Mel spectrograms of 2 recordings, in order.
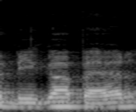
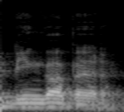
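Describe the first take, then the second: First: ਬੀਗਾ ਪੈਰ with a pure, un-nasalized "ee"; ਬੀਗਾ without bindi. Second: ਬੀਂਗਾ ਪੈਰ with nasal "een"; nasalized ਬੀਂਗਾ. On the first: Shown as a demonstration. Teacher correcting the misreading, ਬੀਗਾ without nasal vowel. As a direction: keep nasal sound out of ਬੀਗਾ. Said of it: "ਉਚਾਰਨ ਹੈ ਬੀਗਾ ਪੈਰ". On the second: Retold or imitated. Teacher imitating some congregations' misreading, ਬੀਂਗਾ with nasal vowel. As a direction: add a bindi's nasal sound to ਬੀਂਗਾ. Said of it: "ਬਿੰਦੀ ਲਾ ਕੇ ਉਚਾਰਨ ਕਰਦੀਆਂ".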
